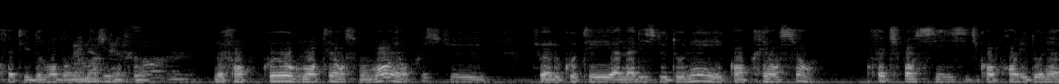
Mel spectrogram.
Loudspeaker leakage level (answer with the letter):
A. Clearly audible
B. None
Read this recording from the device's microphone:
A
